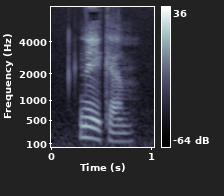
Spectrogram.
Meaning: alternative form of nekem: first-person singular of néki
- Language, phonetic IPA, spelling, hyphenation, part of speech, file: Hungarian, [ˈneːkɛm], nékem, né‧kem, pronoun, Hu-nékem.ogg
